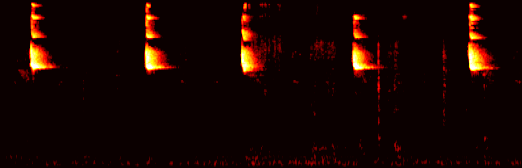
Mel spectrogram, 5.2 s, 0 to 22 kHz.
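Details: A female California Towhee chirps worriedly at her nest where two eggs have just hatched, in California on 14 June 2025: five sharp, very high, downward-slurred notes about once a second over a faint low hum.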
